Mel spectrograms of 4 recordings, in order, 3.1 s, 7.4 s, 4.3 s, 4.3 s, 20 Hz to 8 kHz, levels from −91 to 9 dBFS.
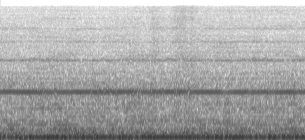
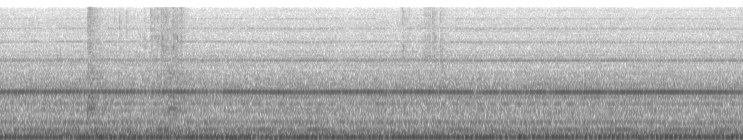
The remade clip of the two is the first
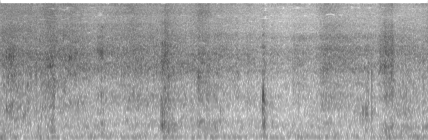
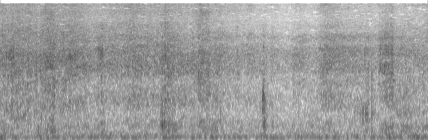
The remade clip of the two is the first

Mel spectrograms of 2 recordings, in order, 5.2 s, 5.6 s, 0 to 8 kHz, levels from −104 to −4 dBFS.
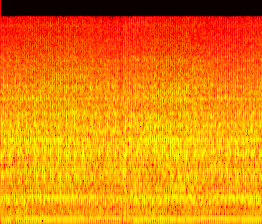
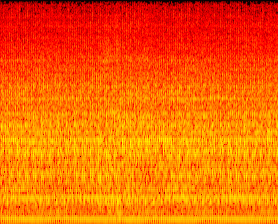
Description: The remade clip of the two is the first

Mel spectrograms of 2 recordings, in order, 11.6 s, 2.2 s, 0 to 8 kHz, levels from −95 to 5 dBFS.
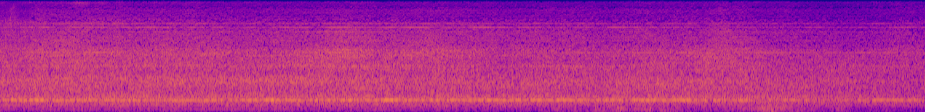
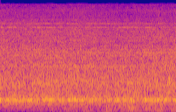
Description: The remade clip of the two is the second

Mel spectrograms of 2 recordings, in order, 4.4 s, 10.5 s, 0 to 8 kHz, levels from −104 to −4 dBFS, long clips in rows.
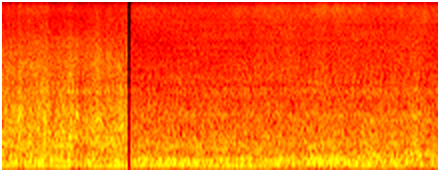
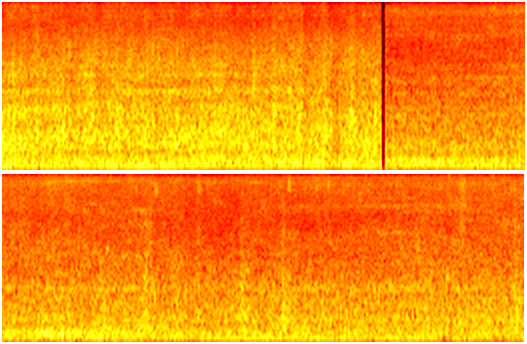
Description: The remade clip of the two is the first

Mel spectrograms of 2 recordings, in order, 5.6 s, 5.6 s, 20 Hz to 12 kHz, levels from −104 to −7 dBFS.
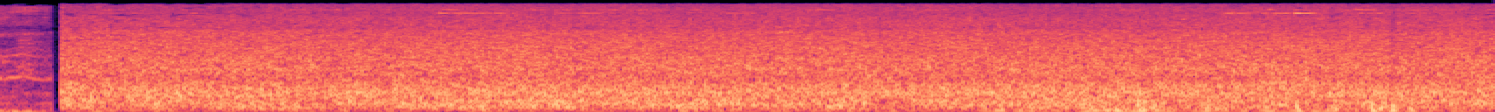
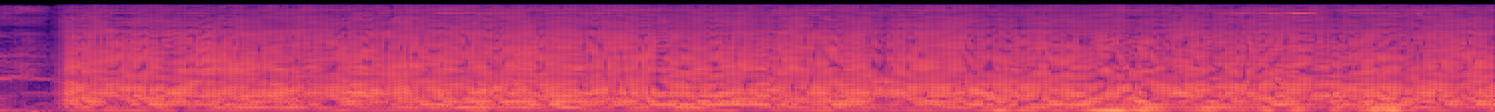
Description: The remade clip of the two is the second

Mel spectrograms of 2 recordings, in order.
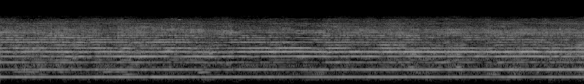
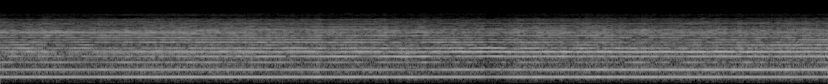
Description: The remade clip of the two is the first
